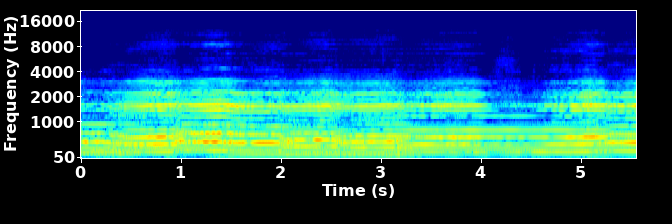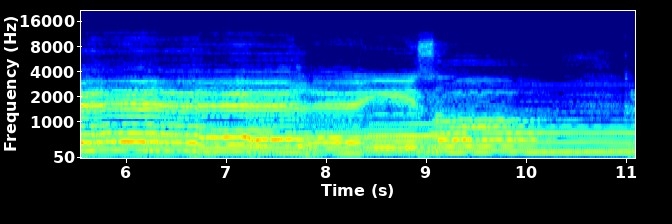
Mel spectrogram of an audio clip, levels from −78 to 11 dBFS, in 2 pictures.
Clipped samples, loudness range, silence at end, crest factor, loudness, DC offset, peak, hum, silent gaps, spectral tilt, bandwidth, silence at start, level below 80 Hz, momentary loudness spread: under 0.1%; 3 LU; 0 s; 16 dB; -20 LUFS; under 0.1%; -4 dBFS; none; none; -6 dB/octave; 12.5 kHz; 0 s; -54 dBFS; 9 LU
